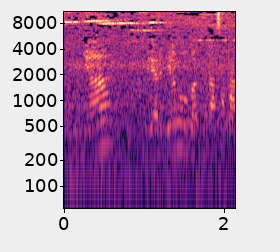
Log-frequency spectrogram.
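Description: A woman talking, over a steady low background rumble.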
